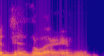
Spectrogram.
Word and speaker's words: Ghislaine: I think it's pronounced Ghislaine.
